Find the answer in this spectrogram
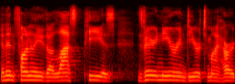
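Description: A man talks at a moderate pace with a fairly high pitch. He has a normal speaking voice and fairly even intonation. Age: 40s. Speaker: author and circus performer. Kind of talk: casual interview chat.

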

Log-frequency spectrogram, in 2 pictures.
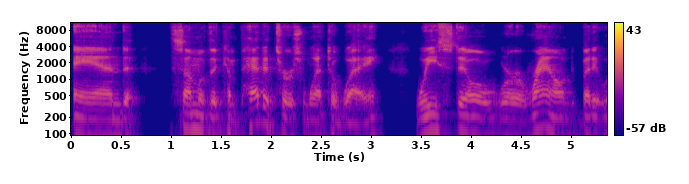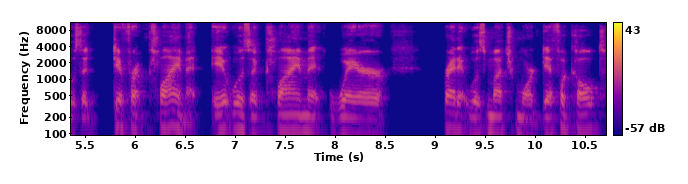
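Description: Against a quiet background, a man with a plain, everyday voice speaks at a fairly slow pace in a fairly low pitch, with ordinary pitch variation and very even loudness. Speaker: entrepreneur. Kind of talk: interview, casual chat.

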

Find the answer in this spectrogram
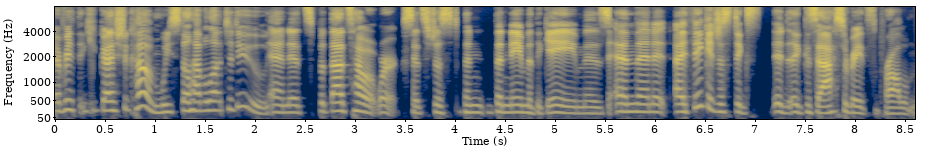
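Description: A woman speaks in a plain, everyday voice at medium pitch with ordinary pitch variation. The sound is dry and close with no echo, and the recording is very clean with a silent background. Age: 50s. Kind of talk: casual chat. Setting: livestream.

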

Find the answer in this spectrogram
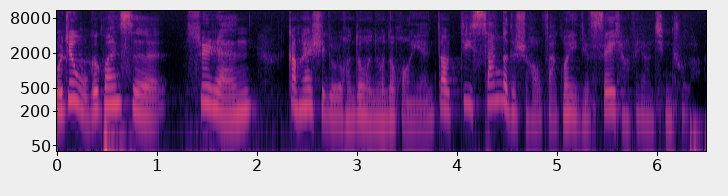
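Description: A woman with a dark, mellow tone and medium pitch speaks somewhat breathily at a fairly quick pace, her pitch swinging very widely. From Northeast China. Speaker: podcast host, publisher. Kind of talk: casual interview chat.

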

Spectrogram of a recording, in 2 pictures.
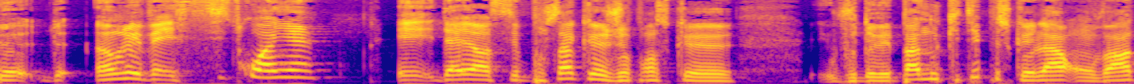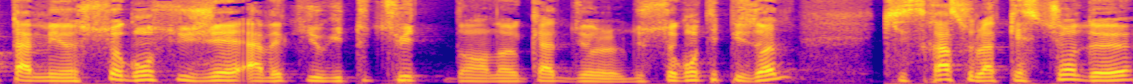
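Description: In a plain, everyday voice, a man with fairly high pitch and lively intonation talks at a moderate pace, the recording very clean with a silent background and a dry, close sound with no echo. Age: 30s. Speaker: podcast host. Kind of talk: casual discussion.

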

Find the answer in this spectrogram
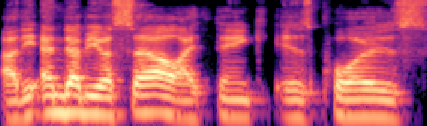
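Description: Against a quiet background, a man with an unremarkable speaking voice and an American accent talks at a fairly low pitch with fairly even intonation. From US, South Florida (Fort Lauderdale). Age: 50s. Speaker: soccer journalist. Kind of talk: interview.

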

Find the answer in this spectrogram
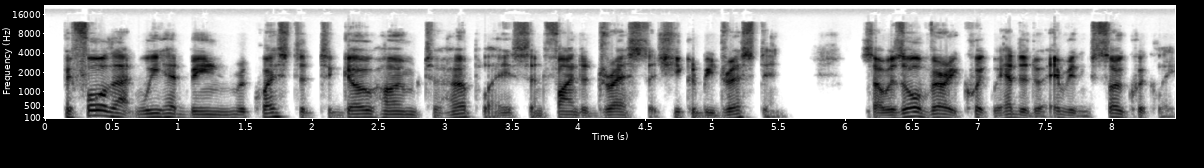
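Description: A man speaks with an Australian accent at medium pitch. His pace is fairly quick, with ordinary pitch variation. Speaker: motor journalist. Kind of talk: coaching conversation.

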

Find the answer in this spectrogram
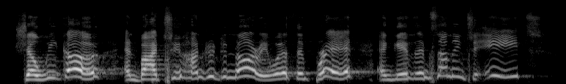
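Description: In a put-on character voice, a woman sounds whiny at a high pitch, moving at a moderate pace. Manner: whingy, whiny.

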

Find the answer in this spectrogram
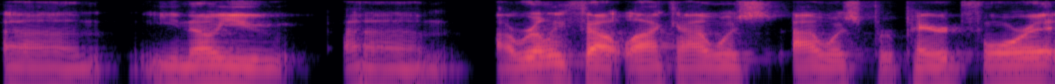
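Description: A man speaks at a fairly slow pace with an Arkansas accent. His pitch is fairly low and his intonation is monotone and flat. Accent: Southern US (Arkansas). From US South, small town in northeast Arkansas. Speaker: grocery chain executive. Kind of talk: interview. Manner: halting, many repeated words and fillers.

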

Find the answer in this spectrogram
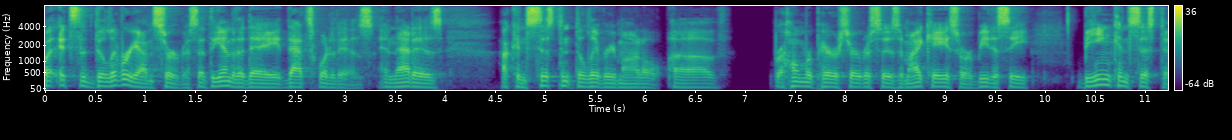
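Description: In a very clean recording with a silent background, a man with an American accent and a plain, everyday voice speaks at a fairly low pitch and a moderate pace with ordinary pitch variation. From Michigan. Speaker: home repair business owner. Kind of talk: interview.

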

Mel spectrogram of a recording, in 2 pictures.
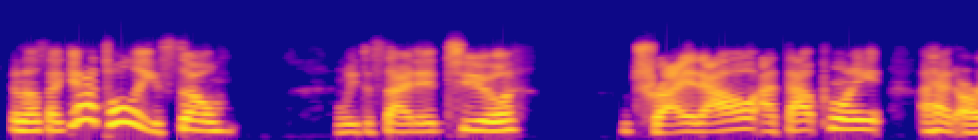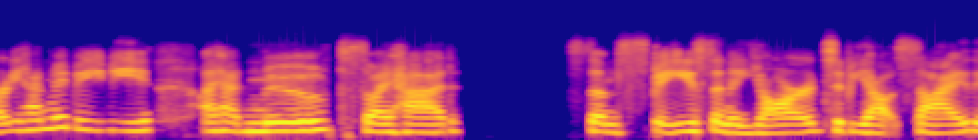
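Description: An unremarkable speaking voice shows ordinary pitch variation. The sound is dry and close with no echo, over a quiet background. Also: woman. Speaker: stay-at-home mom. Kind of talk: casual chat.

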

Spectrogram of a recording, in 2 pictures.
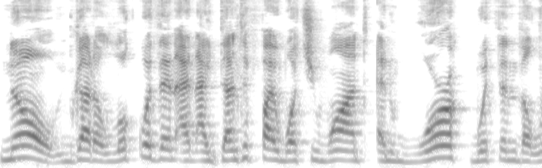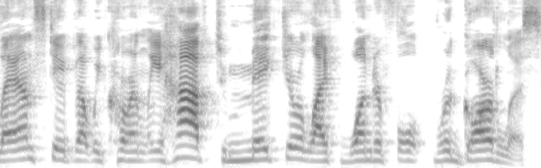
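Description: Bright and sharp, a man's voice sits high in pitch with an animated tone. He barely pauses. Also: moderate pace, very clean recording, silent background. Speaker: comedian and author. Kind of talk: casual chat. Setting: stage with audience. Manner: loud.

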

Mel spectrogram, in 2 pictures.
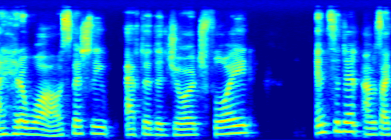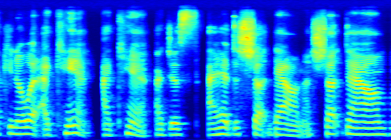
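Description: A woman with a plain, everyday voice and fairly low pitch talks with ordinary pitch variation on a very clean recording with a silent background. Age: 50s. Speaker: podcast host and coach. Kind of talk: interview conversation. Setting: virtual studio. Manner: excitable.

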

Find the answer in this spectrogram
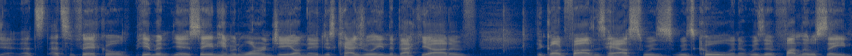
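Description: A man at medium pitch with an Australian accent, ordinary pitch variation and a fairly quick pace. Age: 30s. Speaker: podcaster. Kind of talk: casual chat.

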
